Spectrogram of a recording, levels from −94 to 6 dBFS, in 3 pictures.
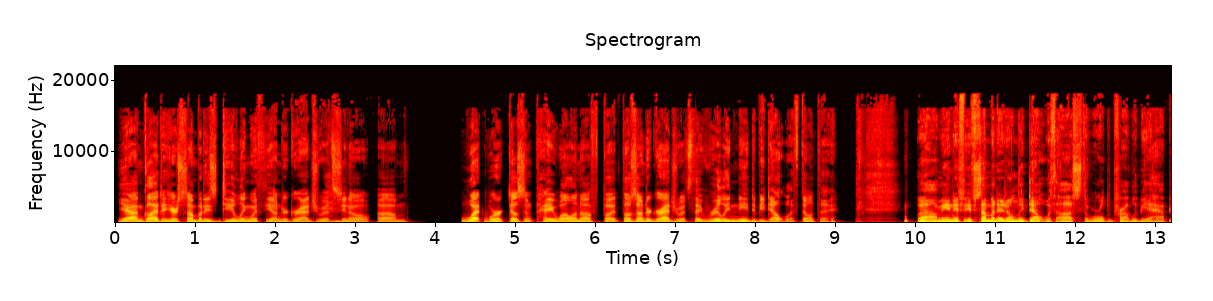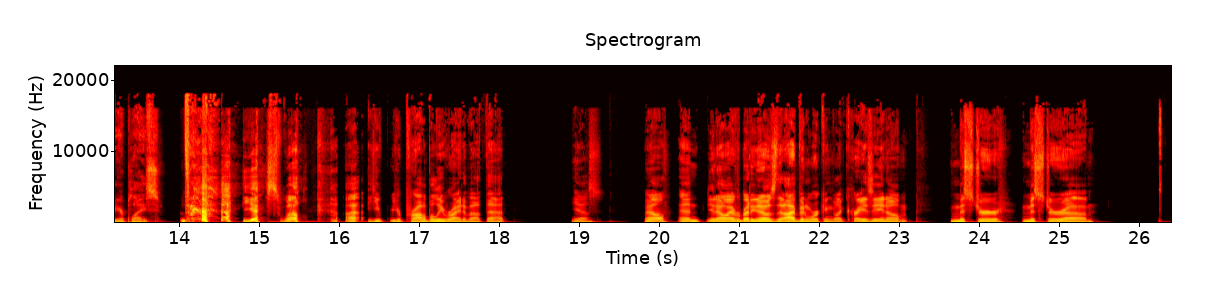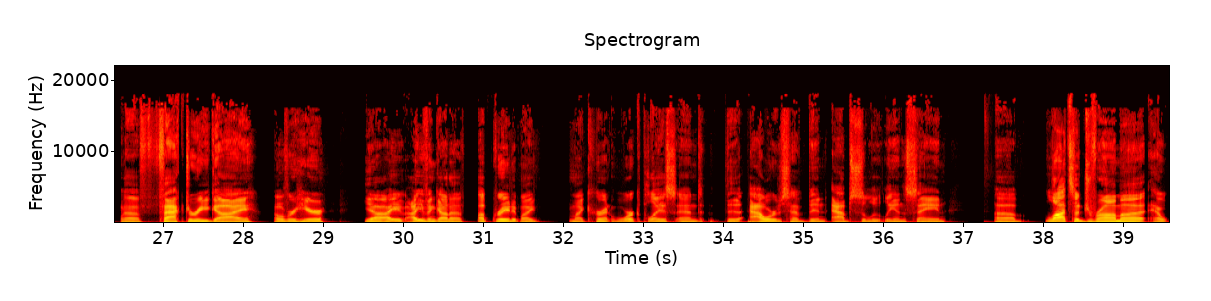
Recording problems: none

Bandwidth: 18 kHz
